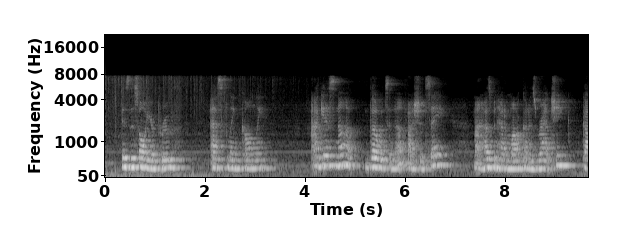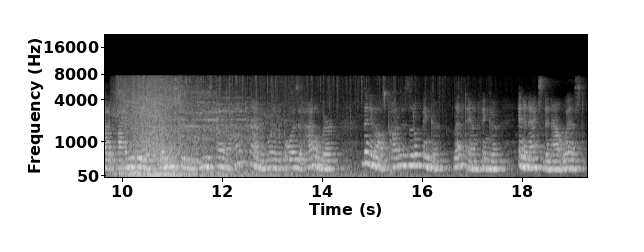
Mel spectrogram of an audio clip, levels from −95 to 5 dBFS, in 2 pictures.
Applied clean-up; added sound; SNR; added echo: none; Fire; 10 dB; reverberation time 0.8 s.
